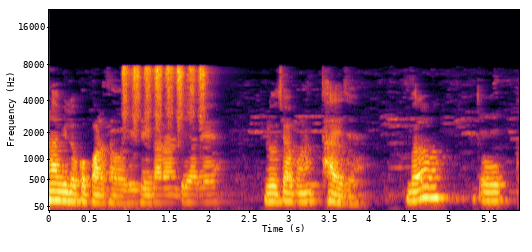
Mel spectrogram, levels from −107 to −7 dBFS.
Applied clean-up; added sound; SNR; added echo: classical method WPE with log-MMSE.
